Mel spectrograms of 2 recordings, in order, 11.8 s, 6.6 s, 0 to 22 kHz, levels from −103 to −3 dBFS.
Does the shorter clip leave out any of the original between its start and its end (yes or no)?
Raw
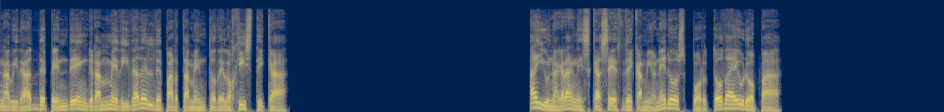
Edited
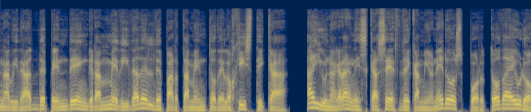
yes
